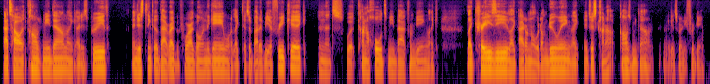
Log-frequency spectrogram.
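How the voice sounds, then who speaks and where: A man's voice: lowish voice, little pitch movement, a little fast, gravelly, a little mellow, dry recording. A teenage boy, a youth soccer player, answering interview questions in a loose, rambling way full of "like" fillers. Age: teens.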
